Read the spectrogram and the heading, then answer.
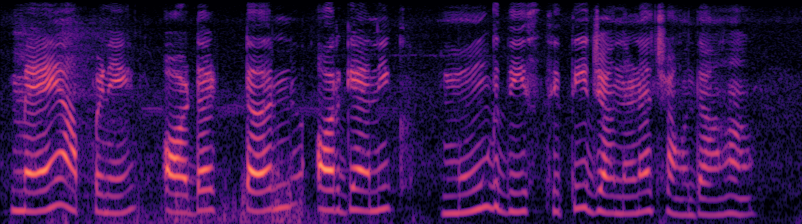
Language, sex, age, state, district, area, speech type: Punjabi, female, 18-30, Punjab, Hoshiarpur, rural, read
